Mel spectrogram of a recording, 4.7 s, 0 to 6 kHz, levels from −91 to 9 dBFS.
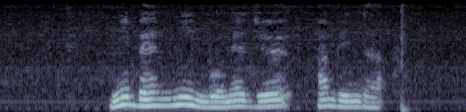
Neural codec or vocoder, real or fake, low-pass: none; real; 5.4 kHz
